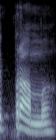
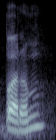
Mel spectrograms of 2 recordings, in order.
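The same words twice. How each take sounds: First: ਭ੍ਰਮ as "pram", r joined on; half r cluster. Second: ਭਰਮ as "par-am", vowel before r; full first vowel. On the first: Teacher contrasting two words, ਭ੍ਰਮ as "pram". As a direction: join ਭ and ਰ at the start of ਭ੍ਰਮ. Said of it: "ਕਿੰਨਾ ਫਰਕ ਹੈ". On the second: Teacher contrasting two words, ਭਰਮ as "par-am". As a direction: separate the first consonant of ਭਰਮ from its r. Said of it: "ਭਰਮ ਤੇ ਭ੍ਰਮ ਕਿੰਨਾ ਫਰਕ ਹੈ". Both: Shown as a demonstration.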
